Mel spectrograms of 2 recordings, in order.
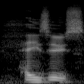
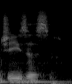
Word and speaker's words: Jesus: minute go Karen yeah hey Zeus rather than Jesus yeah yeah I just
